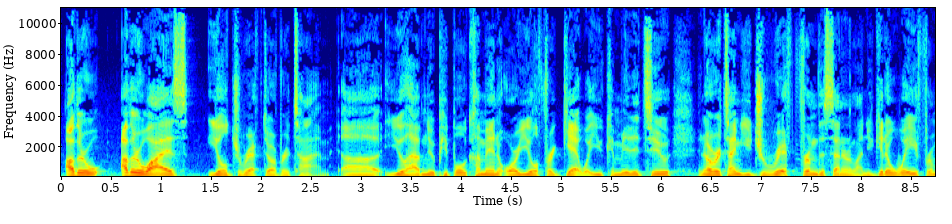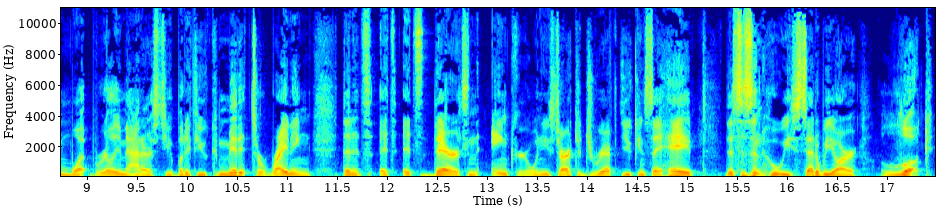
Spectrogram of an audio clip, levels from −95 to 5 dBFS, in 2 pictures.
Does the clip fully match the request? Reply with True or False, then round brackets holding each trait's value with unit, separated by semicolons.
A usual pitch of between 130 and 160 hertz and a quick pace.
False (115 Hz; 240 wpm)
